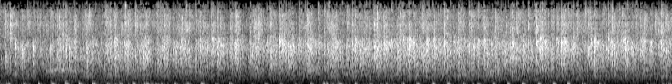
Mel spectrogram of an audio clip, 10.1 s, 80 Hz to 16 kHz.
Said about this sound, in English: All right, well, I'd like to thank all 4 of our speakers. It has been such a privilege having all of you up here with me and getting to ask all my boring questions. I think everybody will join me in a very big round of applause.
